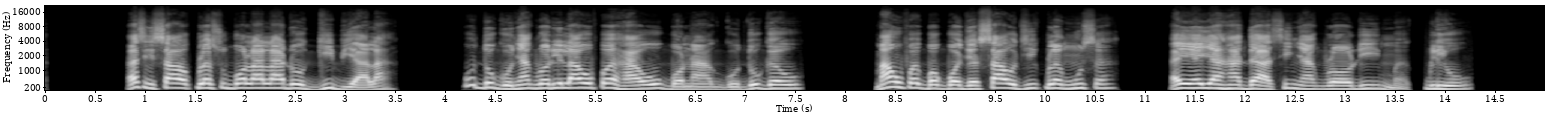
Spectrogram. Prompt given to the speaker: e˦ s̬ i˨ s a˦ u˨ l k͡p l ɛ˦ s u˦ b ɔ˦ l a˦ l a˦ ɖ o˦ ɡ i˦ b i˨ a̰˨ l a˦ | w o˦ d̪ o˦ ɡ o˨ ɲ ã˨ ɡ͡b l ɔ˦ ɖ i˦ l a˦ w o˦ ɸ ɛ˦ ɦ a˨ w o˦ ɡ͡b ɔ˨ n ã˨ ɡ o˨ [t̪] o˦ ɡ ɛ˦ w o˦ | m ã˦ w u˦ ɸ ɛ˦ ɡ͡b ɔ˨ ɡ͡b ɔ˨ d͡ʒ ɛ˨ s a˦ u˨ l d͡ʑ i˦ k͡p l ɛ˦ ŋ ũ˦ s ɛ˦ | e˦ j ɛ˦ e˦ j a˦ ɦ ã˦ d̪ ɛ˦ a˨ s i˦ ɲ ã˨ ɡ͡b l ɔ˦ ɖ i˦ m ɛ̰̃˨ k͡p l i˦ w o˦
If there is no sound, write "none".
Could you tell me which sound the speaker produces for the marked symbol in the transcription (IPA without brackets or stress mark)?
d̪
